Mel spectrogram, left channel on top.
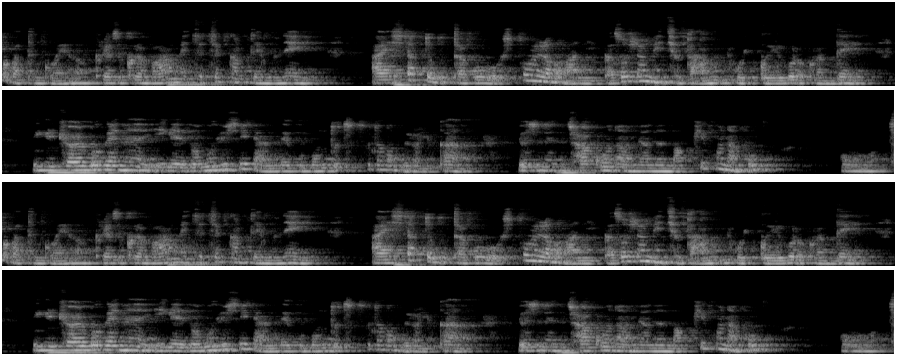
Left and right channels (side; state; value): both; normal; correlation 0.87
